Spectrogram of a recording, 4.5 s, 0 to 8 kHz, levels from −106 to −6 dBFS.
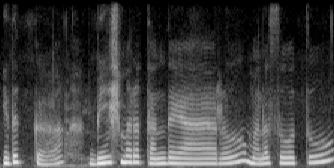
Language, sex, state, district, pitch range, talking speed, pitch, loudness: Kannada, female, Karnataka, Belgaum, 240-290 Hz, 80 wpm, 260 Hz, -25 LUFS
